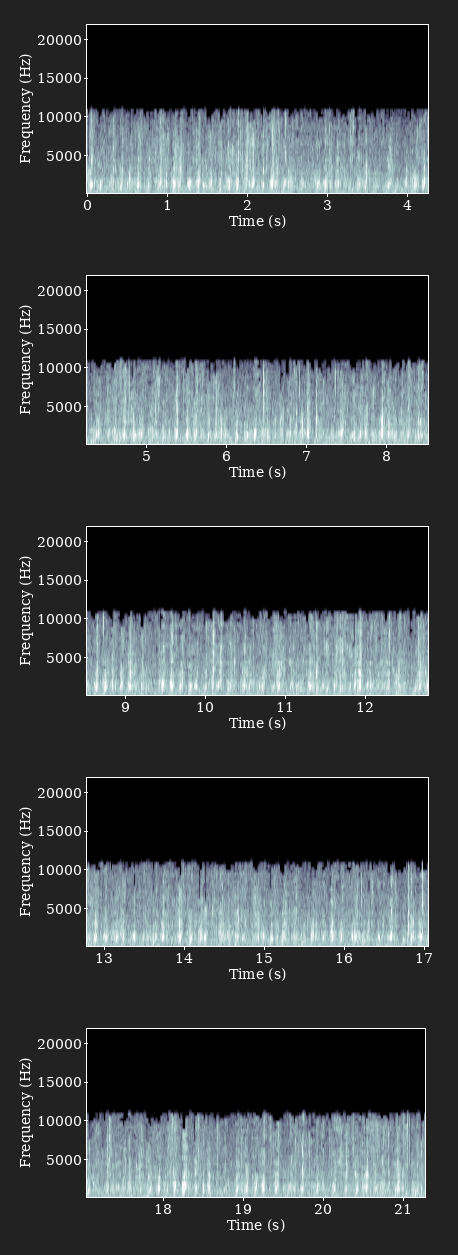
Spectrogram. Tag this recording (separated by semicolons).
geothermal; hotspring; iceland; nature; field-recording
